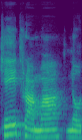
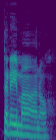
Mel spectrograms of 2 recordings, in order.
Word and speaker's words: tremano: Guardi le stelle che tramano d'amore. Okay, real quick, it's tremano. Tremano.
